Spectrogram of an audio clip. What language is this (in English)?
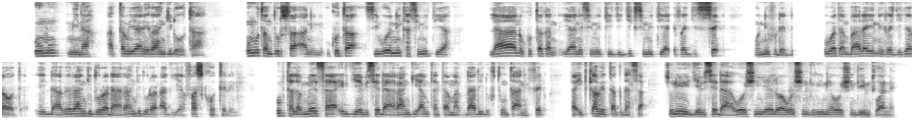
Orma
